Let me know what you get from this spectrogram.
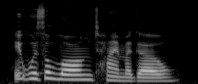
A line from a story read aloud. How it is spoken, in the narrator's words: Somewhat wearily, Deaton says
